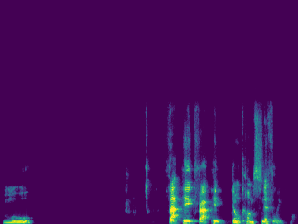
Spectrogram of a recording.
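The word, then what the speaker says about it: หมู: And the Thai word for pig is mool. It almost sounds like this, what a cow would say, mool, M-O-O, but it's got an accent. So it goes mool.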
